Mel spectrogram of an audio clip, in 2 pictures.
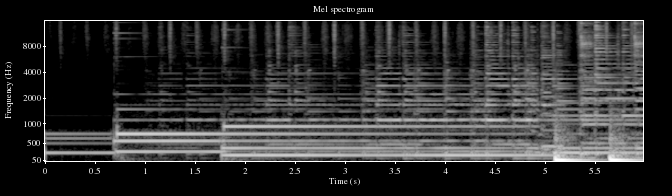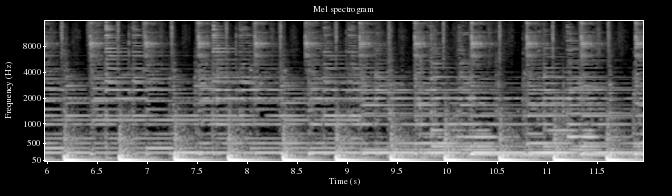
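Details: Plucked guitar music with sustained chords, then a steady pulsing beat every half second, with no animal voice.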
